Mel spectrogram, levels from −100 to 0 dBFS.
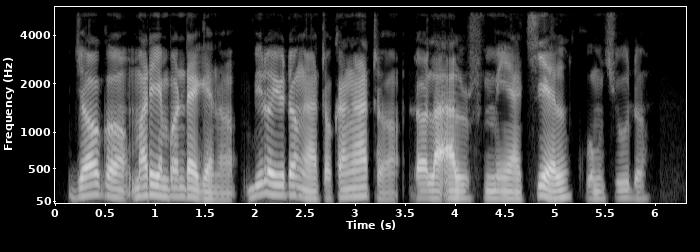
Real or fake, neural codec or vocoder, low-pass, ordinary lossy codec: fake; vocoder, 24 kHz, 100 mel bands, Vocos; 5.4 kHz; none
